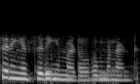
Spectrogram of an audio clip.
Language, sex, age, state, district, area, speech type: Tamil, female, 18-30, Tamil Nadu, Nagapattinam, rural, conversation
